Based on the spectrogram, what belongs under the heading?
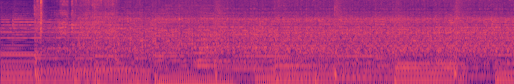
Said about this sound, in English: It's the school bus.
